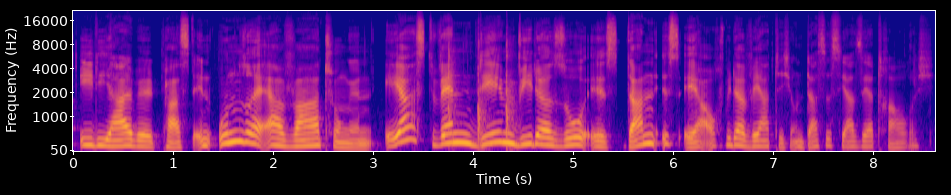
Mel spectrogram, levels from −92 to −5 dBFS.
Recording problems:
none

